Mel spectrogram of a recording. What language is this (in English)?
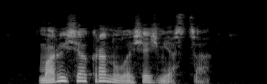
Belarusian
